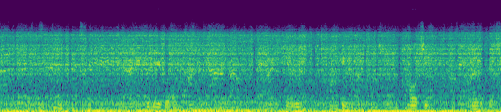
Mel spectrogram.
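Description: Steady low road rumble of a moving car, with a radio news broadcast's voice faintly heard over it.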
